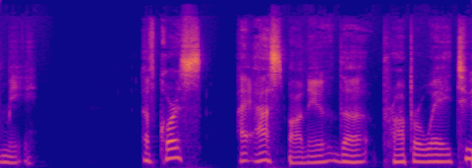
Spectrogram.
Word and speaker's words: Bhanu: my mother's capil pronunciation it's hard to pronounce my first name because our mouths or our soft tissue form didn't form around BH sound so it sounds like P when we as English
